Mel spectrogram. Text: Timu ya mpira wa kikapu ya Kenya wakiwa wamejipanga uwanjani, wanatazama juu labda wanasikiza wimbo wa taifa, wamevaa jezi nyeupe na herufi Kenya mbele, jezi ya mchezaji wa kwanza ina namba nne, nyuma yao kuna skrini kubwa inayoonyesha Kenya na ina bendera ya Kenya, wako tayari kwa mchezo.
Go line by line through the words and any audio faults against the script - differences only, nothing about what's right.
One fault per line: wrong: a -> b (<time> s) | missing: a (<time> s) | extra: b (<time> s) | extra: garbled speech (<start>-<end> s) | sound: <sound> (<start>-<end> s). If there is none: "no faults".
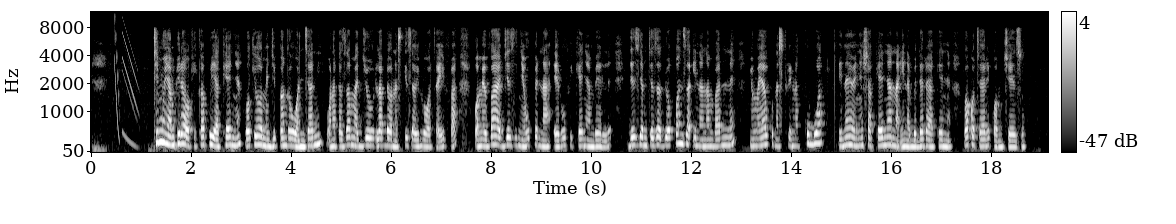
sound: chirp (0.5-1.0 s)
